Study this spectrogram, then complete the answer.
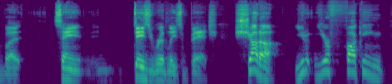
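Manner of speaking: real exasperation boiling over; angry outburst. Real, not acted. Angry rant at online trolls.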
